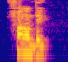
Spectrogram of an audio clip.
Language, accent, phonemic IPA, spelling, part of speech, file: French, Canada, /fɑ̃.de/, fendez, verb, LL-Q150 (fra)-fendez.wav
- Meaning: inflection of fendre: 1. second-person plural present indicative 2. second-person plural imperative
